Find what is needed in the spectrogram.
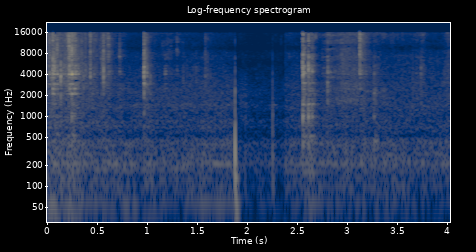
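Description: Kitchen utensils clinking and knocking against a dish: a few separate knocks, with a sharper one about two seconds in.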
